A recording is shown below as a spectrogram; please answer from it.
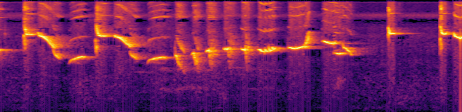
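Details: Oriental magpie-robin singing for masteran, training other songbirds: rich, fast whistled notes tumbling downward, then a rapid chattering run of rising slurs, ending with a few isolated high whistles after a short pause.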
